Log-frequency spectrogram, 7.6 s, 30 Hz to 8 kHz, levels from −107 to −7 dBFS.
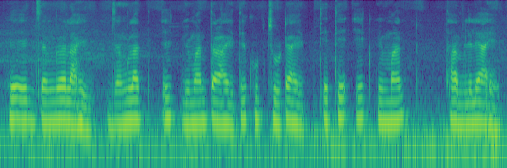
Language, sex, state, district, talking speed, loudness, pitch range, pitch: Marathi, male, Maharashtra, Dhule, 135 wpm, -32 LUFS, 125-145 Hz, 140 Hz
